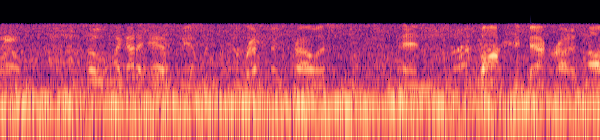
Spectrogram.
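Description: Men talking in conversation over a steady low rumble.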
